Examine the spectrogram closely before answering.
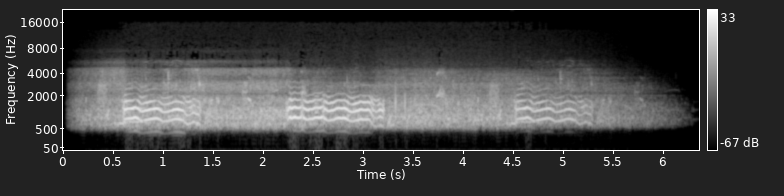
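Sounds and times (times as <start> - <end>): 
surf scoter Melanitta perspicillata calling: 0.5 - 5.4.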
